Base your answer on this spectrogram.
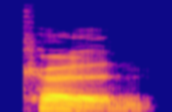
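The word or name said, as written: Köln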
